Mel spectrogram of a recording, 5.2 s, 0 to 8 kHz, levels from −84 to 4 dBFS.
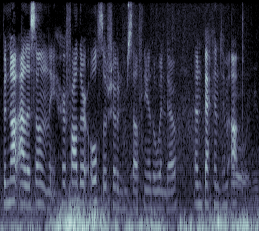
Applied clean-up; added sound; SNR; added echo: none; Rain; 3 dB; none.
